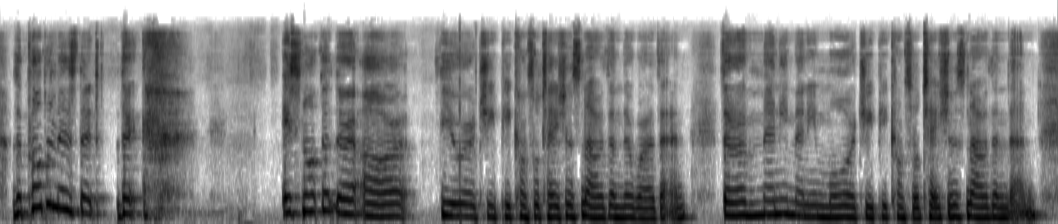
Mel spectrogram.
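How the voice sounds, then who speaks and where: Against a quiet background, a woman with a British accent talks at a moderate pace in a somewhat breathy voice with a dark, mellow tone. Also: medium pitch for a woman, ordinary pitch variation. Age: 60s. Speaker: GP and health campaigner. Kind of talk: radio interview.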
